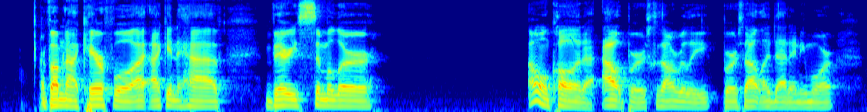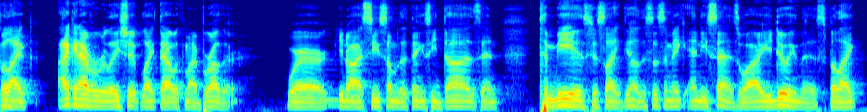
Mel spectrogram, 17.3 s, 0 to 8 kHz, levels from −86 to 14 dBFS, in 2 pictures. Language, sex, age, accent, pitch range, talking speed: English, male, 20-39, American, 100-115 Hz, 230 wpm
